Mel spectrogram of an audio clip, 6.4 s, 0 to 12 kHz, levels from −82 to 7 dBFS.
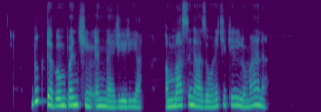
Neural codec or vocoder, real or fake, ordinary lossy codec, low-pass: codec, 32 kHz, 1.9 kbps, SNAC; fake; Opus, 32 kbps; 10.8 kHz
